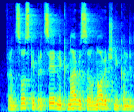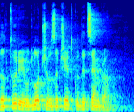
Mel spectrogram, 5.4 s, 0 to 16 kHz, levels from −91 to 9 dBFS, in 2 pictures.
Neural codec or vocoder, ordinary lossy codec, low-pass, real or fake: none; MP3, 64 kbps; 14.4 kHz; real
